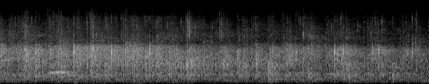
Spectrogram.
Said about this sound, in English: You ought to clap because I'm talking about you.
